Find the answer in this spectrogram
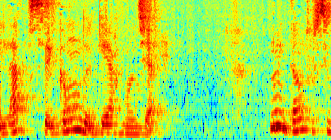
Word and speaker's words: seconde: Então a gente escreve second com C, mas com som de G, second, e seconde. Também aqui é o feminino, então não é o E que você está pronunciando no final, é o D, seconde. O C, novamente, com som de G, mas o D é bem pronunciado no feminino, enquanto que no masculino não é.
